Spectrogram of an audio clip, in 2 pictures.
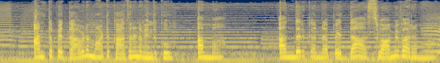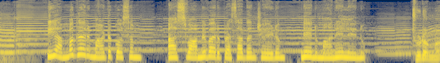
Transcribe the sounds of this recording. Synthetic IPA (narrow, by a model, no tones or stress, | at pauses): ɐnt̪ɐpɛd̪ːɐaːʋiɽɐmaːʈɐkaːd̪ɐnɐɽɐme̞nd̪uku | ɐmːaː | ɐnd̪ɐɾikɐnːɐpɛd̪ːɐːsʋaːmiʋaːɾɐmːaː | iːɐmːɐɡaːɾimaːʈɐkɔːsɐm | aːsʋaːmiʋaːɾupɾɐsaːd̪ɐnt͡ʃɛːjɐɽɐmne̞ːnumaːne̞ːle̞ːnu | t͡ʃuːɽɐmːa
